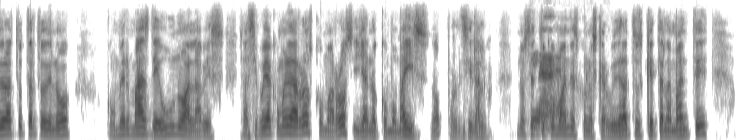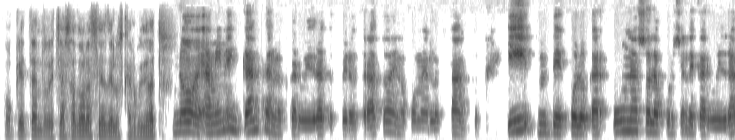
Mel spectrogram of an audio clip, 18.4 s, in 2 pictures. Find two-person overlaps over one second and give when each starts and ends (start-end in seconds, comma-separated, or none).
none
